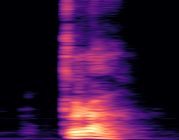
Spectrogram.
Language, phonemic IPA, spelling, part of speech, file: Dutch, /traː/, tra, noun, Nl-tra.ogg
- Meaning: 1. path in the forest, trail 2. firebreak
